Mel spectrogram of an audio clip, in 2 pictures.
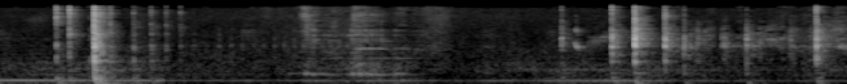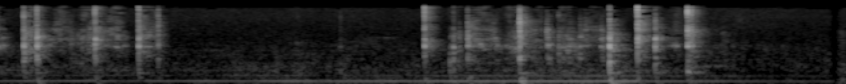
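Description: A metal teaspoon clinking against the inside of a mug while stirring a hot drink, in irregular runs of quick clinks, with a steady low hum underneath.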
